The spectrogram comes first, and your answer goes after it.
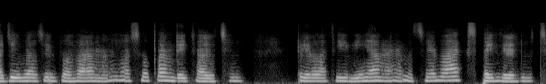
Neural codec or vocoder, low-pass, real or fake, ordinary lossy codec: codec, 16 kHz, 0.5 kbps, FreqCodec, smaller model; 7.2 kHz; fake; none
